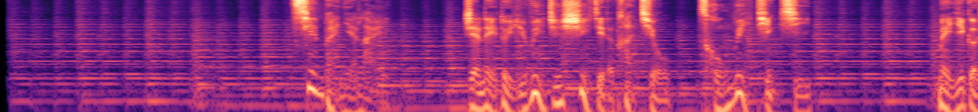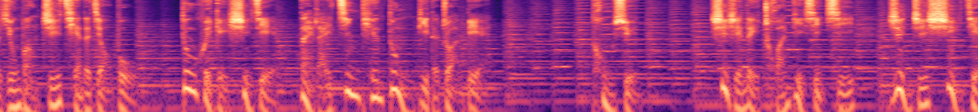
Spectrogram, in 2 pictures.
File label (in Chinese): 男 质感宣传; 量子通讯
